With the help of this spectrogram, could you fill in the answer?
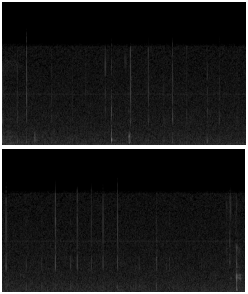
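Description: Fingers tap a polished stone egg with peach and gray striations, producing about ten quiet, sharp clicks. Each tap is bright and dies away almost instantly over a faint steady hiss.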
